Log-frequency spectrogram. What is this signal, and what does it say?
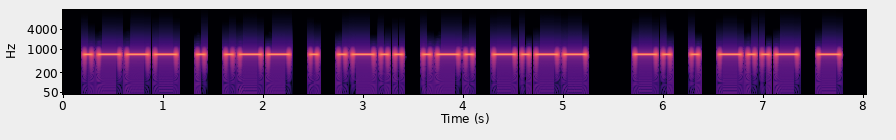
Morse code, heard as a keyed tone, about 17 wpm, 700 Hz. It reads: JEWELRY NEXT
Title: Pangram Challenge v2 - 17wpm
